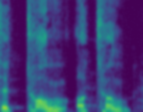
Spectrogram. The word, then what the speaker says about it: Tonge: One thing I want to ask is your your surname T O N G. Do you pronounce it Tong or Tong? It's Tong. T O N G E tong as in as in your mouth tongue.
